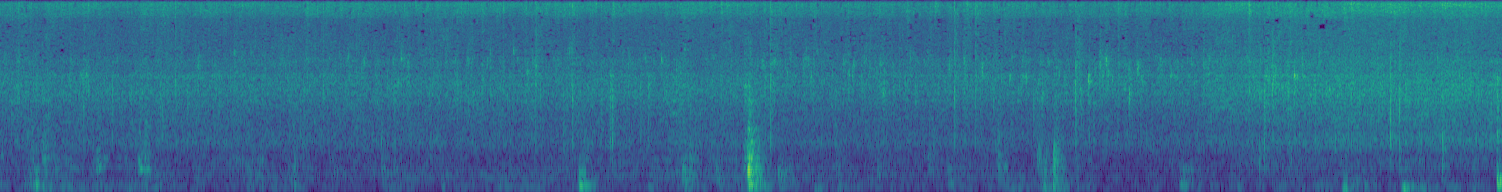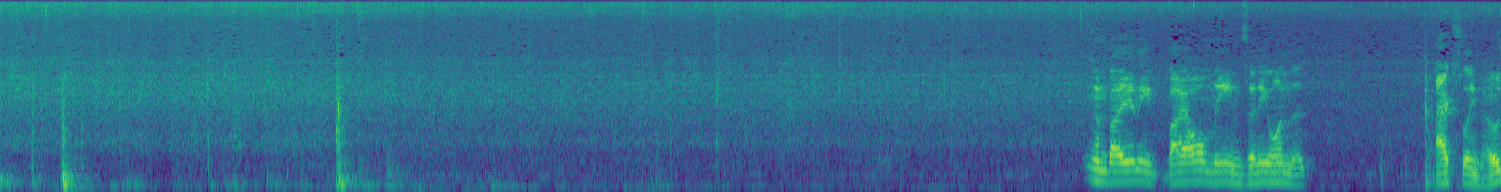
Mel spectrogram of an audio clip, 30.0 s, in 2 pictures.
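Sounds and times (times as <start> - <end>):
vegetables sizzling in oil: 0.0 - 30.0.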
